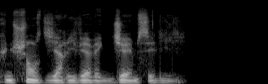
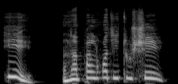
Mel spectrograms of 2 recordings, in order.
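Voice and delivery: put-on very high, alarmed girl; protesting sister. A narrator's reading. Sister protesting as Harry grabs her wrist, alarmed. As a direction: forbid him in a high-pitched voice.

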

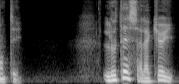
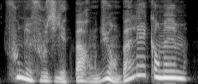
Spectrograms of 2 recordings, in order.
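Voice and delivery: high, loud cry of disbelief; shocked exclamation; 7 semitones higher, 5 dB louder than usual. A narrator's reading. Mother to boys about flying to hospital, crying out in shock. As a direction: cry out, rising high at the end. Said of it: "s'écria Lily".

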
